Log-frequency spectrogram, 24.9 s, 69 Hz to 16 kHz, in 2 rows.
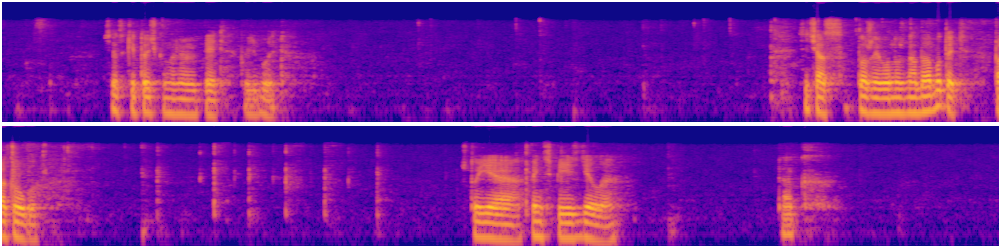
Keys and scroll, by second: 0.1 F9, 7.9 alt+v.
